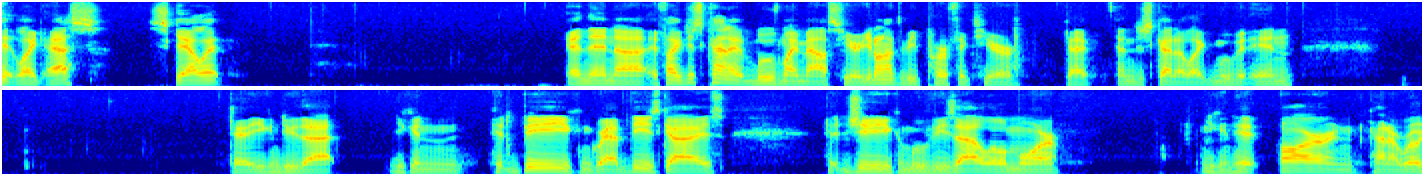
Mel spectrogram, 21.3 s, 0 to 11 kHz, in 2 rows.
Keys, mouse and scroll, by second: 0.1 s, 2.3 click, 2.6-6.6 middle drag, 7.5 g, 9.7 click, 9.9-13.0 middle drag, 13.0 click, 14.4 b, 16.8 g, 18.3 click, 19.5 r.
